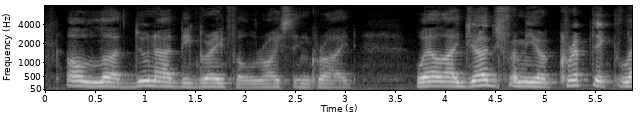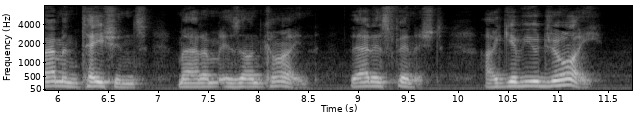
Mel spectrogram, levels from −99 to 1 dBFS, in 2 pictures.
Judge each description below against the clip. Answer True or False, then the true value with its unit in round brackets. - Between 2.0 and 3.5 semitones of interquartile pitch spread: True (2.8 semitones)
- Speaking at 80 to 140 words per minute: True (135 wpm)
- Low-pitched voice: False (150 Hz)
